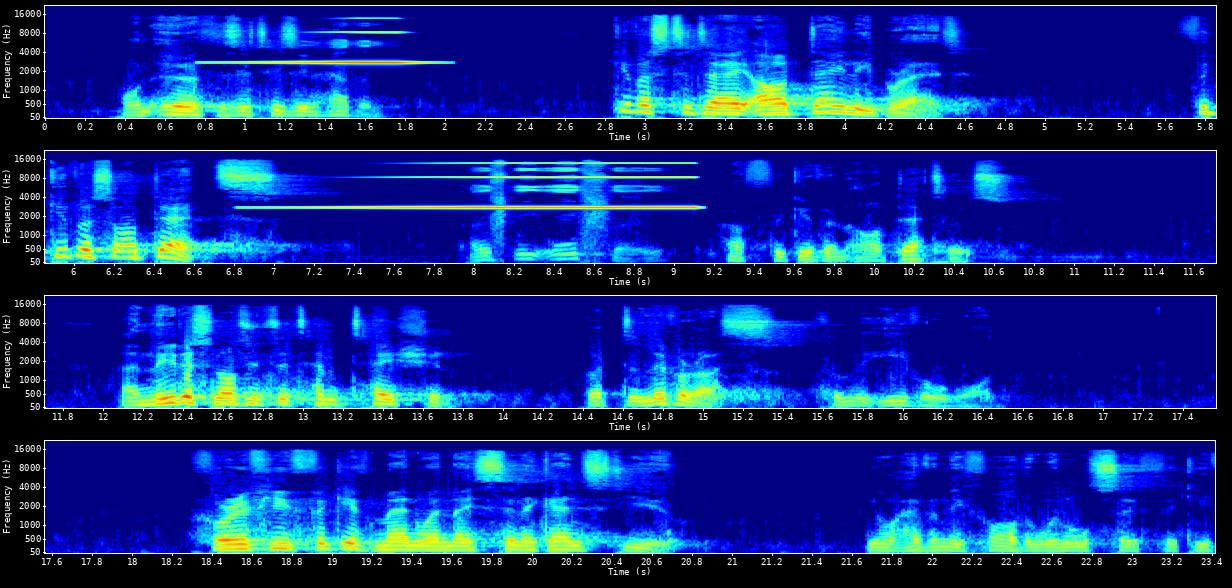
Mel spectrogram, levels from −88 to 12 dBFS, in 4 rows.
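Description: A loudspeaker feedback squeal from the microphone picking up its own speaker swells at 2.8 kHz from 0.75 to 2.05 s, then again, building more slowly, from 6.80 to 9.16 s, about 10 dB above the sound.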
